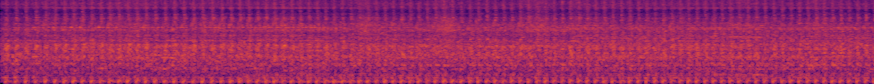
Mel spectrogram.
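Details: Yamaha scooter after flooding that left it unable to start, with wet kill-switch and stand sensors, air filter and spark plug: now started with the key, steady even single-cylinder idle with no misses; runs cleanly.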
